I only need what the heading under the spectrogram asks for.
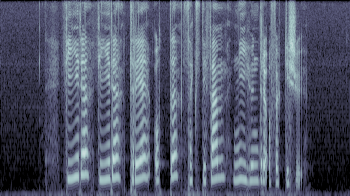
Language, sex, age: Norwegian, female, 42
